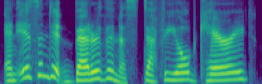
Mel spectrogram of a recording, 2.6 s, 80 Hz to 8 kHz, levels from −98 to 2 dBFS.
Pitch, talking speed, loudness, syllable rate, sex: 245 Hz, 205 wpm, -18 LUFS, 5.3 syllables/s, female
